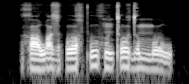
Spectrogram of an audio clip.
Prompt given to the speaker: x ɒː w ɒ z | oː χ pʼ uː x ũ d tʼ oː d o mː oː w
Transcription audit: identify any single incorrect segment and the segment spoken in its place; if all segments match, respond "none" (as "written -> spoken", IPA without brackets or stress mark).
none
